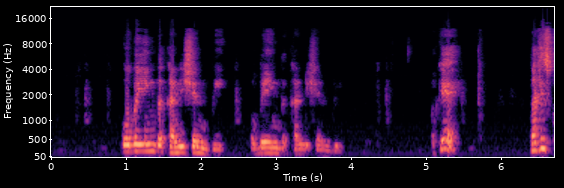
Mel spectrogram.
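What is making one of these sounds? A man lectures calmly into a close microphone, in short phrases with pauses.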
